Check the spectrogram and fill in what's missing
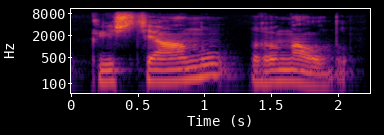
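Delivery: Кріштіану Роналду drawn out slowly, final O as U; slow careful Portuguese. Shown as a demonstration. Teacher demonstrating final U sound, slow and careful. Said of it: "але має звук У".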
